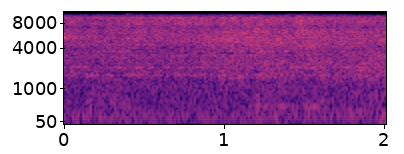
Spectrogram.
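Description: Steady low rumble of background vehicle noise, with a faint voice about a second in.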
